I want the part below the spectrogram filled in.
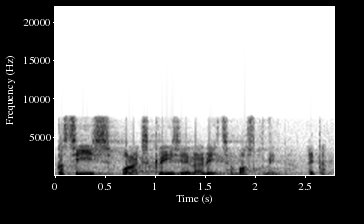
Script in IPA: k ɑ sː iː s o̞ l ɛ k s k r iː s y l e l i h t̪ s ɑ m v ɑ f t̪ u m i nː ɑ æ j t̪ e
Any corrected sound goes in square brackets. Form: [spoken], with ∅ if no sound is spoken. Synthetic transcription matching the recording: k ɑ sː iː s o̞ l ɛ k s k r iː s [i] l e l i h t̪ s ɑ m v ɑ [s] t̪ u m i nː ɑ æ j t̪ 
